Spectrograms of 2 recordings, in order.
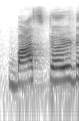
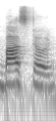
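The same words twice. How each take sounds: First: Bastard with the r pronounced before d; sounded r. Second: Bastard as "bas-tuhd", no r; silent r. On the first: Teacher shows learners what to avoid, sounded r. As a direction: stretch bastard out with an audible r. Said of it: "bastard नहीं". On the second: Teacher corrects the word for learners, r silent. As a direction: end bastard on "tuhd", leaving out the r. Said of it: "आर का sound नहीं निकालेंगे". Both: Shown as a demonstration.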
